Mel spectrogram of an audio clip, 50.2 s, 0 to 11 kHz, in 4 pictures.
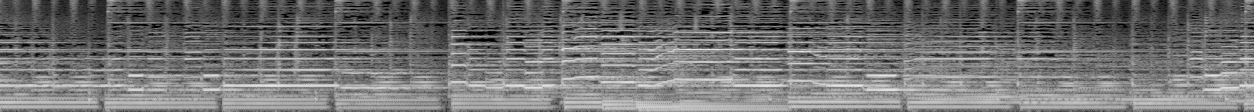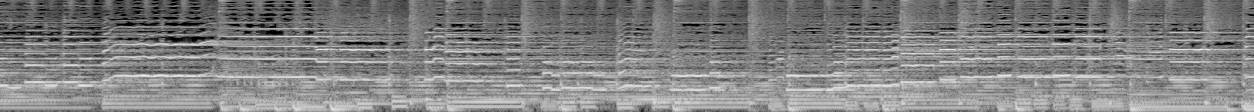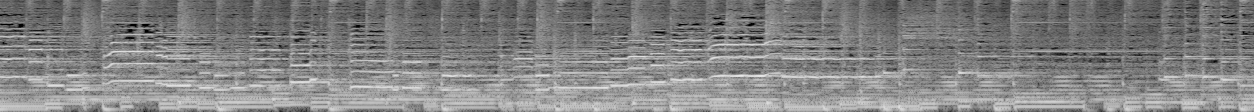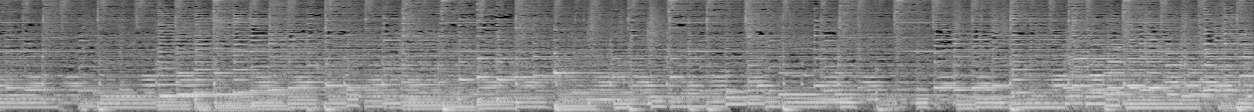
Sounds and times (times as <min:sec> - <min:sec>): Music: 0:00.0 - 0:50.1.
